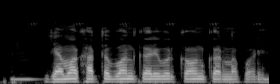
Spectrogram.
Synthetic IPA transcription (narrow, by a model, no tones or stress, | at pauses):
d͡ʒəmakʰat̪əɾbə̃nd̪̚kəɾebəɾkawnkəɾnapəɽi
